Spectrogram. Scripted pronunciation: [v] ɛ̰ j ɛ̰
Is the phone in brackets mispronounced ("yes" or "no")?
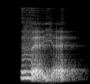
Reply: no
